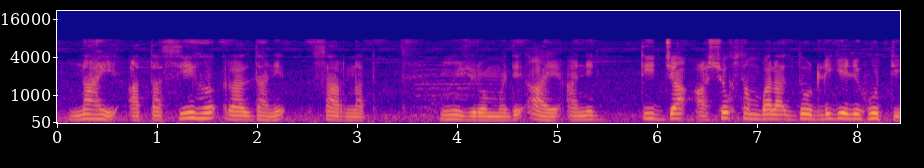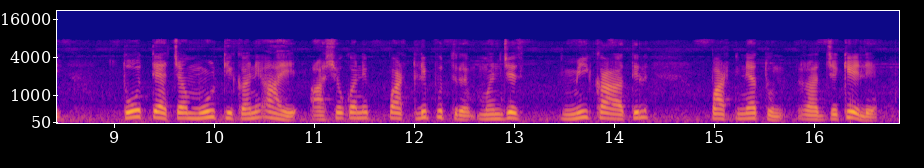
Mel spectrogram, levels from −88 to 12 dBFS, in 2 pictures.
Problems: constant background noise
